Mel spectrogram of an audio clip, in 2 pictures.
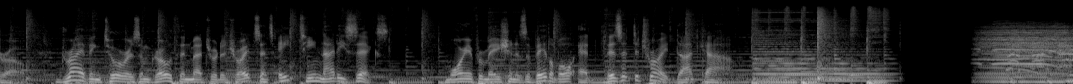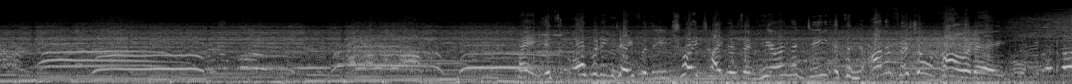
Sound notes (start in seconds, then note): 11.0 fans yelling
